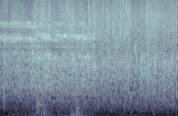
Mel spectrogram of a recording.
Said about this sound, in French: Là, je vais essayer de faire une bonne main d'applaudissement, mais pour de vrai.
